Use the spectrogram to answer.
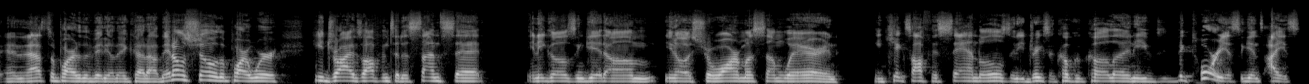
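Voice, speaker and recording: A man with a somewhat high voice sneers and jeers through crude reaction commentary, laughing as he goes. The sound is dry and close, with no room around him. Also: dry recording.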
